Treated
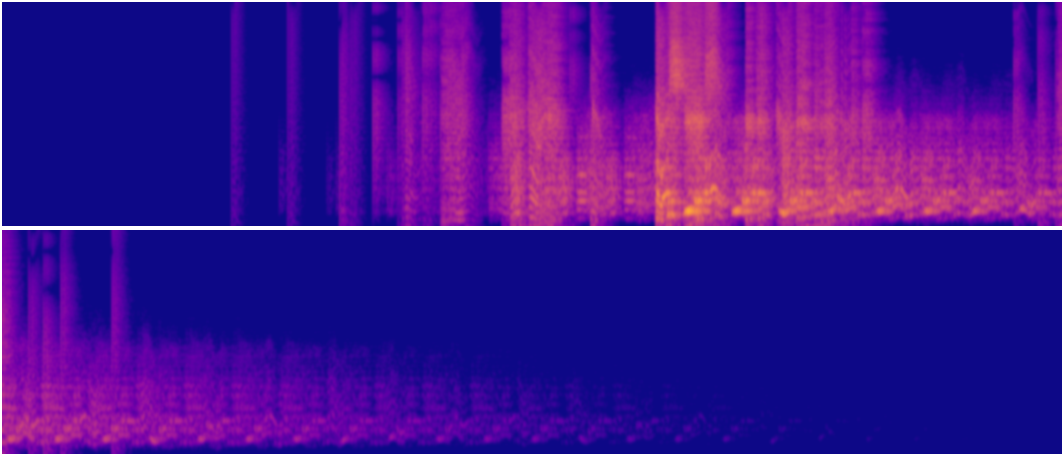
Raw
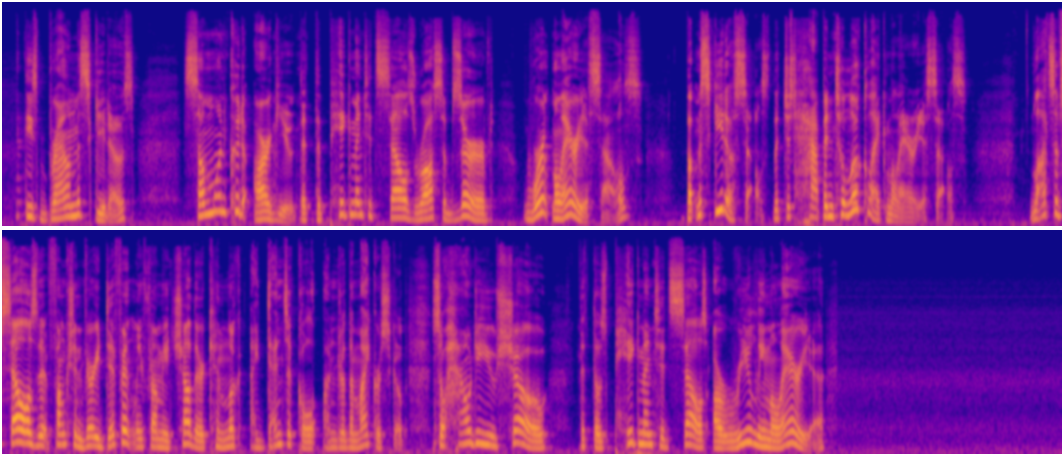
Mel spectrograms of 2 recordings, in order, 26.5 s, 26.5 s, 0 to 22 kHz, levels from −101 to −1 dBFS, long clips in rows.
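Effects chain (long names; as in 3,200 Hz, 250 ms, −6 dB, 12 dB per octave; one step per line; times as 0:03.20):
loose part that buzzes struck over −38 dBFS, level −14 dBFS
source passing by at 0:08.51, 16 m/s, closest 7.3 metres
high-pass filter 78 Hz 12 dB per octave
in parallel at 0 dB: downward compressor 20 to 1, threshold −49 dBFS, peak gain reduction 30 dB
on the sum: bit reduction 5 bits
notch comb filter 190 Hz
on a send: delay with a band-pass on its return 596 ms, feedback 73%, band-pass 620 Hz, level −3.5 dB
on the sum: four-comb reverb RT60 0.49 s, combs from 25 ms, DRR −1.5 dB
wow of a warped record 78 rpm, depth 250 cents
level −5 dB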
